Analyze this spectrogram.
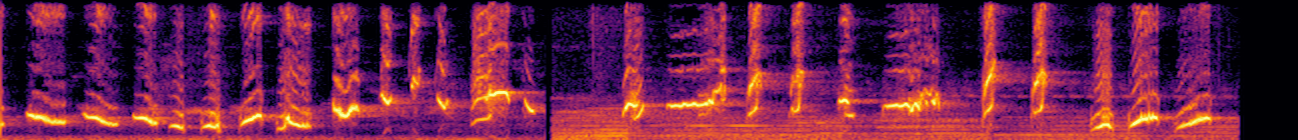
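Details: Young forest White-rumped shama used as a training lure, singing rapid strings of whistled, upslurred notes with sharp high ticks, briefly pausing mid-phrase then resuming with varied chirps.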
